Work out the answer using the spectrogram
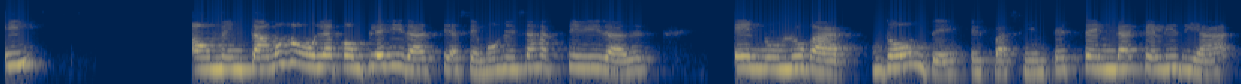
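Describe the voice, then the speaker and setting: A woman giving an explanatory lecture on therapy methods, often checking in with her listeners and filling pauses with hesitation sounds. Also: high-pitched, fairly even intonation. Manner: checks in with listeners with "¿ok?" and "¿sí?", many "eh" fillers. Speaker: lecturer in auditory-verbal therapy. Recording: tinny, phone-like with faint hiss.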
